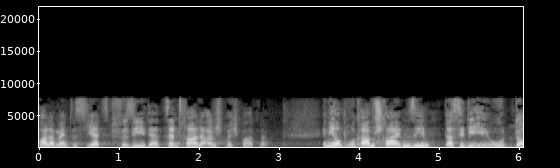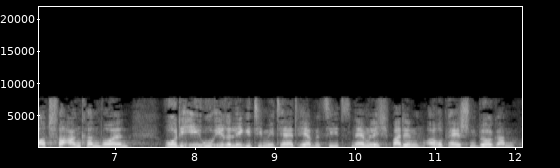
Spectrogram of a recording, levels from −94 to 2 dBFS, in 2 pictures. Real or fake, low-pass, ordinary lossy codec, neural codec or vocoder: real; none; none; none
